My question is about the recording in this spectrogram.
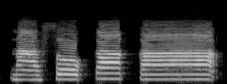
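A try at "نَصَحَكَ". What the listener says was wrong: K-nya satu, kenapa jadi K-nya dua?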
